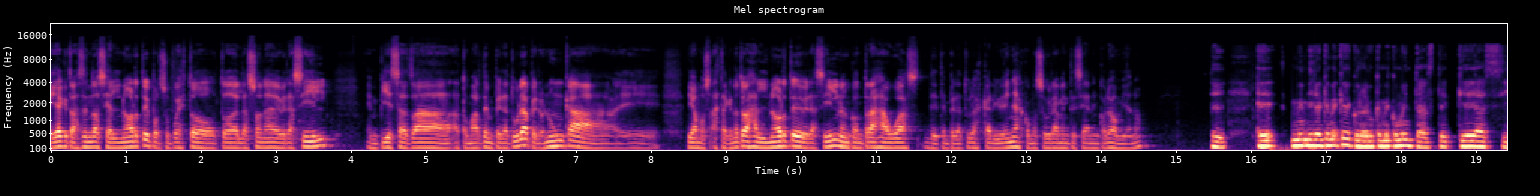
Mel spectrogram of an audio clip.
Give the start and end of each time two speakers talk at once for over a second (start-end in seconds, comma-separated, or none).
none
